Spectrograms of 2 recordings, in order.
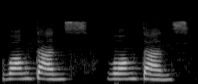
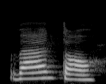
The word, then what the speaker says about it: vingt ans: Wong tans. Don't pronounce it. Wong tan. Vingt ans. Very good.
